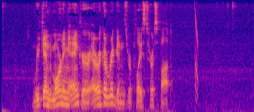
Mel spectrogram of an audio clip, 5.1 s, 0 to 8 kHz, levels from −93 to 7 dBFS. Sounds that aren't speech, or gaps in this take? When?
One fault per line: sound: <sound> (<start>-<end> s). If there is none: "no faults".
sound: chirp (3.9-4.0 s)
